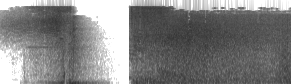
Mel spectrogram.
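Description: Editing sound effects: a whoosh that swells to a peak about a second in and cuts off, then after a brief gap a loud, steady rush of noise.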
